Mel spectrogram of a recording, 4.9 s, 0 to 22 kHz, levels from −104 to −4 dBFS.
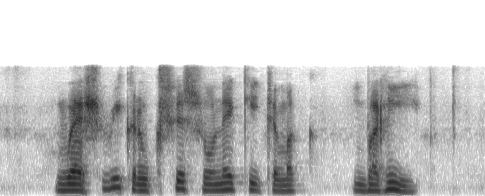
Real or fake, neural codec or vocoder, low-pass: fake; codec, 16 kHz, 1.1 kbps, Voila-Tokenizer; 5.4 kHz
